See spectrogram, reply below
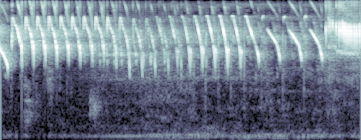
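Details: Canary, used as a female-canary lure recording to stimulate males to sing; rapid series of high descending chirps repeated about seven per second, ending in a brief bright buzzy burst, with faint low hum underneath.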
